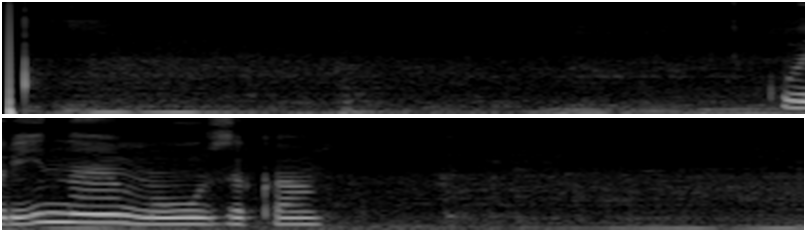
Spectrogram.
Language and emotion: Russian, neutral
